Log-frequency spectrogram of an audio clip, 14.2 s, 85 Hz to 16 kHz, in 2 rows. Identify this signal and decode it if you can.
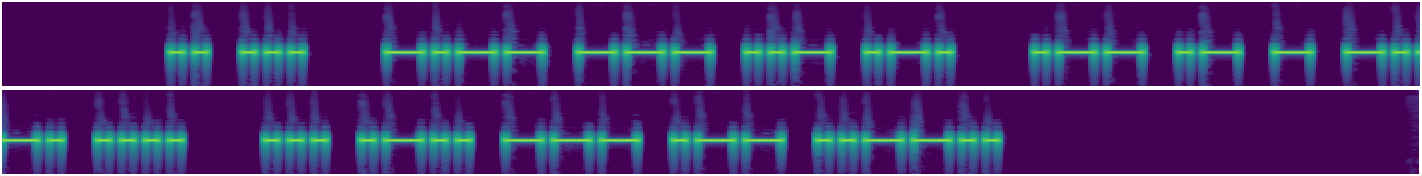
Morse code, heard as a keyed tone, about 21 wpm, 700 Hz. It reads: IS YOUR WATCH SLOW?
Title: Sentences from Top 1000 Words - Review Part 2 - 20wpm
